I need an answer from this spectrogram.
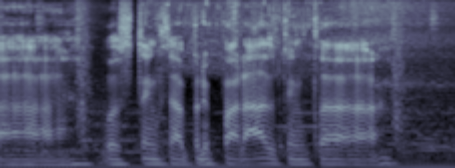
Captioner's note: none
